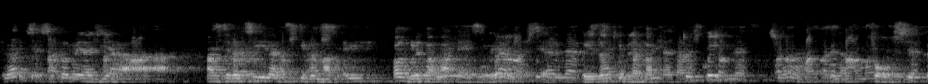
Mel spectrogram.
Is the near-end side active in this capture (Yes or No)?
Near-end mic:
Yes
